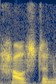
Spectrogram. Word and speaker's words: Houston: Okay, now that we have arrived in Houston, Delaware, the locals tell me that Houston is pronounced Houston around here.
